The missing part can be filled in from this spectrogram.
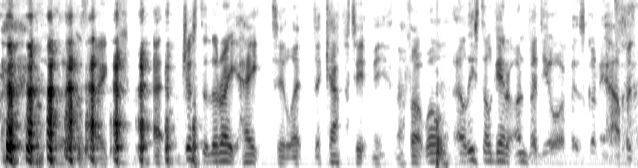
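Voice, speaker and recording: A man talks at a very fast pace in a Glaswegian accent. The sound is dry and close, with no echo. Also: big swings in loudness. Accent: Glaswegian Scottish. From Scotland, Glasgow. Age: 40s. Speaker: aquarium YouTuber. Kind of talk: casual chat.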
